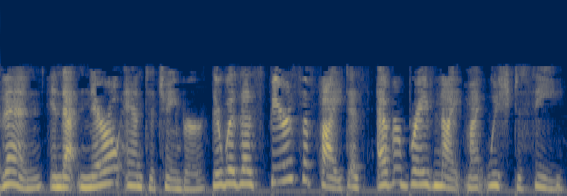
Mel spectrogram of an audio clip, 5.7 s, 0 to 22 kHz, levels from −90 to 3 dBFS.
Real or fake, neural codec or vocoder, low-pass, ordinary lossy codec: real; none; 5.4 kHz; MP3, 24 kbps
